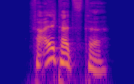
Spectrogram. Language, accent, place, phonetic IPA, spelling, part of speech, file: German, Germany, Berlin, [fɛɐ̯ˈʔaltɐt͡stə], veraltertste, adjective, De-veraltertste.ogg
- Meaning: inflection of veraltert: 1. strong/mixed nominative/accusative feminine singular superlative degree 2. strong nominative/accusative plural superlative degree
